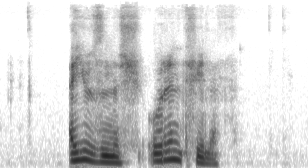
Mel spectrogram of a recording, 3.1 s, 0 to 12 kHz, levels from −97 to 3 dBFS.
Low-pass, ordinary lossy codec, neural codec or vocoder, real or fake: 10.8 kHz; Opus, 24 kbps; none; real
